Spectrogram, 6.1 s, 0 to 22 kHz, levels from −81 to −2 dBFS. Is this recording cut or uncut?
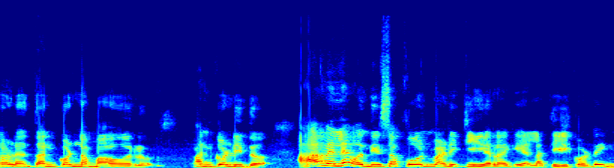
uncut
